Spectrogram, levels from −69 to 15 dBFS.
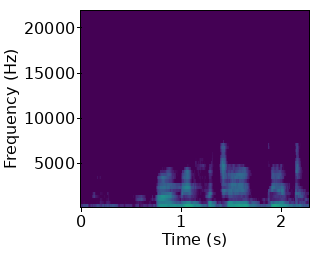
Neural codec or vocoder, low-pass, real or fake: codec, 16 kHz, 4 kbps, X-Codec, HuBERT features, trained on general audio; 7.2 kHz; fake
